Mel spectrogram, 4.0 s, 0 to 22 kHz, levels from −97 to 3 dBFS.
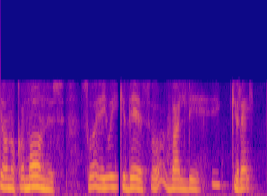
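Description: Packet loss with pitch repetition occurs at 1.72 to 1.8 s (80 ms) and again at 3.6 to 3.81 s, where 120 ms is scattered in runs up to 40 ms. The receiver bridges each gap by repeating the last pitch period, fading it out over about 50 ms, so the telephone-band speech briefly holds a buzzy, frozen tone in the short runs, while the 80 ms gap fades into silence before the speech cross-fades back.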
